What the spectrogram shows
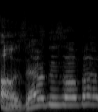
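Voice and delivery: rattled-off fake surprise.

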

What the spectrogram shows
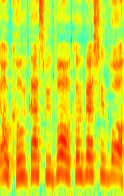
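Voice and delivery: acted-out, thrilled, very high-pitched excited gushing. Recounting a player's postgame after a Game 7 three, imitating an excited player. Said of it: "he was all excited after a postgame".

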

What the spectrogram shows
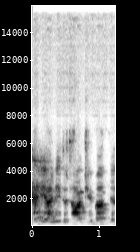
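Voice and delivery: somewhat edgy, pushy, confrontational tone. Showing how people approach someone about an issue, with an edge. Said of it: "I got a little bit of an edge in my voice. I'm coming at them stronger".

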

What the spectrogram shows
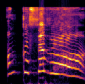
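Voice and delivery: shrill, very loud, high-pitched yell. A girl calls out to her uncle from across the room: yelled across the room. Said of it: "yelled Lenny from across the room".

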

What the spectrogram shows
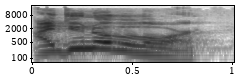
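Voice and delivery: very loud, high, angry, heated insistent protest. Arguing with others who are making fun of the lore, getting really mad. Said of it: "But you're getting really mad about it".

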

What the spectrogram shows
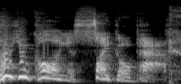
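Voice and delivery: very loud, shrill, violent scream. Retelling a movie scene at a bar, imitating Munson screaming. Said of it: "turns violently to the person next to him and just screams".

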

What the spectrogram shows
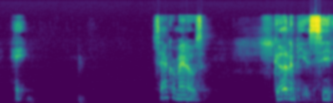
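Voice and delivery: normal talking voice

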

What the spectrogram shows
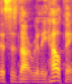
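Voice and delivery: ordinary talk, nothing marked

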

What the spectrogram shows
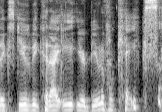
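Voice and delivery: ordinary talk

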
